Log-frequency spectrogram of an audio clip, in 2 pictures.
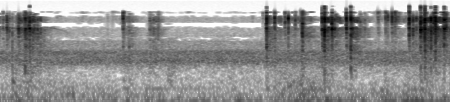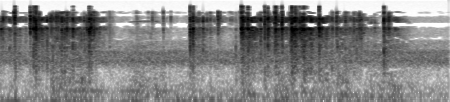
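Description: A blade shaves and cuts slices off the edge of a solid, hand-sized blue bar of soap held in a hand with long blue nails. Bright, crisp scraping and crumbling cuts come in irregular clustered bursts over a faint low rumble, each scrape fading quickly.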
